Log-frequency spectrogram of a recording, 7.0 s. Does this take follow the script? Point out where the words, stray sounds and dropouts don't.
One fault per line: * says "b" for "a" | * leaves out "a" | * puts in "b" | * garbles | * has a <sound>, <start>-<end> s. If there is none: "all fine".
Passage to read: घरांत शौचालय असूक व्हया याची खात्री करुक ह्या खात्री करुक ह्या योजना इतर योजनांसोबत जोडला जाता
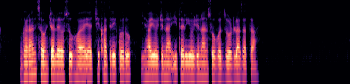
* leaves out "खात्री करुक ह्या"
